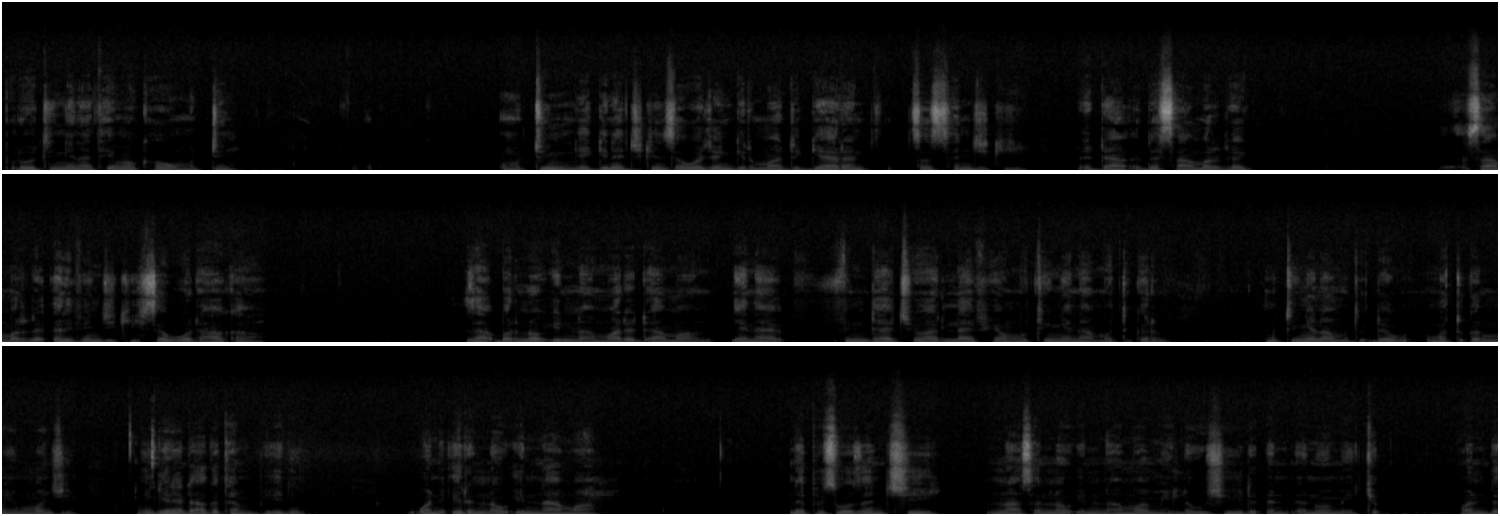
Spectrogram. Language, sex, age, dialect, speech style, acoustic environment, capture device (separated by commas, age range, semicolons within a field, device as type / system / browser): Hausa, male, 25-34, Nigeria - Kano, relaxed, nature, desktop / Linux / Chrome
